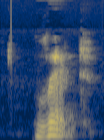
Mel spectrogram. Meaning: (noun) 1. Clipping of recreation 2. Clipping of recreation ground 3. Clipping of recommendation; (verb) 1. To recommend 2. To record; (adjective) Clipping of recreational
- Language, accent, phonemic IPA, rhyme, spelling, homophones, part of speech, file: English, Southern England, /ɹɛk/, -ɛk, rec, recc / reck / wreck, noun / verb / adjective, LL-Q1860 (eng)-rec.wav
